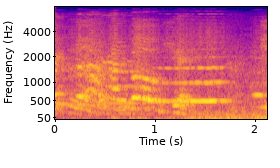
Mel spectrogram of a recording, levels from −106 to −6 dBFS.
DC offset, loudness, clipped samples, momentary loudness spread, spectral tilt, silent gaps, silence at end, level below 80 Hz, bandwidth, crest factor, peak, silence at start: under 0.1%; -17 LUFS; under 0.1%; 5 LU; -6.5 dB/octave; none; 0 s; -34 dBFS; 7 kHz; 16 dB; -2 dBFS; 0 s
